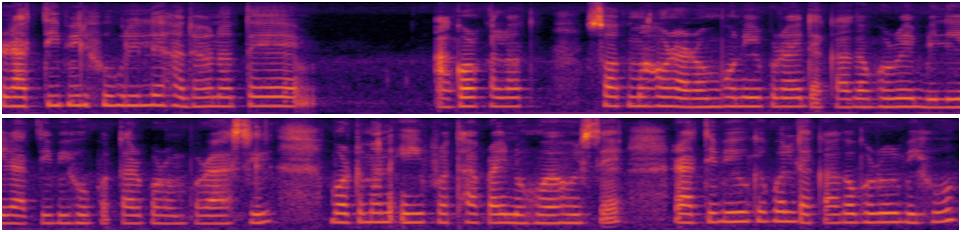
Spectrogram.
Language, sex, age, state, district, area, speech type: Assamese, female, 30-45, Assam, Morigaon, rural, spontaneous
